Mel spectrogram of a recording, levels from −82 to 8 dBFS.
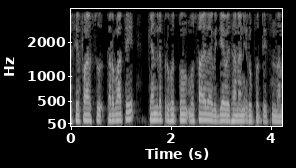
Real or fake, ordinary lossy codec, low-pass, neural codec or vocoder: real; none; 3.6 kHz; none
